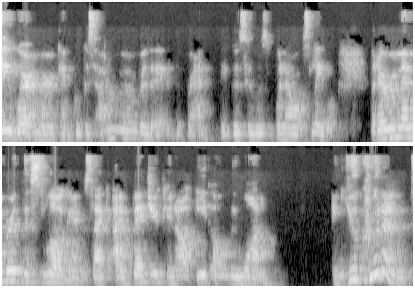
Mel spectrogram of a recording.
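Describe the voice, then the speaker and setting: At a very fast pace, a woman speaks in a fairly low pitch with ordinary pitch variation. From Chile. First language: Spanish. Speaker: health coach and podcast host. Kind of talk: casual interview chat. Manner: halting, many restarts.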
